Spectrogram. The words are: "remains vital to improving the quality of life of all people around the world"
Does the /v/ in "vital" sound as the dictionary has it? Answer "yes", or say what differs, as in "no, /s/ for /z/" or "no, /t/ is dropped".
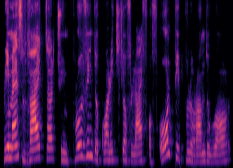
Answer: yes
